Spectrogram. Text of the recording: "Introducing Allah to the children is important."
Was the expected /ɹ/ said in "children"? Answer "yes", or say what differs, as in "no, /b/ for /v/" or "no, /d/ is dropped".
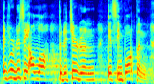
yes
